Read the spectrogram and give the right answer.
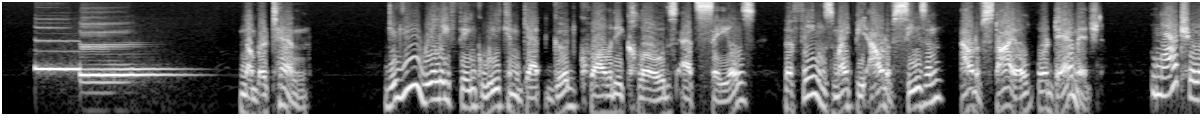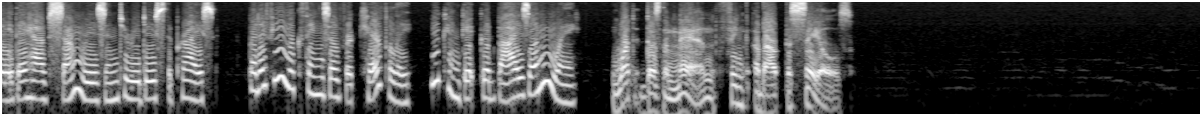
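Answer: You can get good buys if you look things over carefully

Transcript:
[解析] M: Do you really think we can get good quality clothes at sales? The things might be out of season, out of style, or damaged. W: Naturally they have some reason to reduce the price, but if you look things over carefully, you can get good buys anyway. Q: What does the man think about the sales?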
